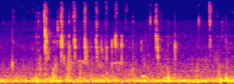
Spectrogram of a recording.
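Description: Small wet mouth clicks and smacks as someone licks and tastes a peppery long-pepper spice, many quick faint ticks running steadily over a low hum with no talking.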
